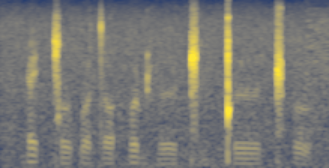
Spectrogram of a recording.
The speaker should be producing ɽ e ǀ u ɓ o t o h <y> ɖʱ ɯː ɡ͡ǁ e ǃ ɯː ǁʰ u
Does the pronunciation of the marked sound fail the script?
yes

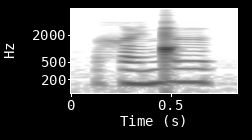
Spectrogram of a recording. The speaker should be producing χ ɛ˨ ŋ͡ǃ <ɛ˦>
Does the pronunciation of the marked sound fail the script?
yes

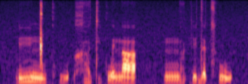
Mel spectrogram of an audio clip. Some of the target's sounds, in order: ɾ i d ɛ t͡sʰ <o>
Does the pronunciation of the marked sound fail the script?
yes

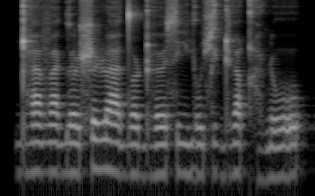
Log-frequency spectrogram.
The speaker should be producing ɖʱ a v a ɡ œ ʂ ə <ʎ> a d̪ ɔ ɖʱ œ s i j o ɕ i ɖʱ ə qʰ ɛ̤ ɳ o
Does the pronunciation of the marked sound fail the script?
yes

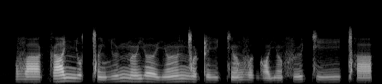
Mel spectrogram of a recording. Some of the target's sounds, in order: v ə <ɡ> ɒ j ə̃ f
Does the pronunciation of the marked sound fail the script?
no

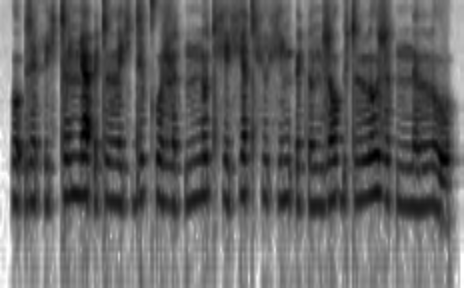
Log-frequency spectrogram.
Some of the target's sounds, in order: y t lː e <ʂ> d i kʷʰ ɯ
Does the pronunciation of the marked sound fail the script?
yes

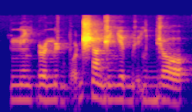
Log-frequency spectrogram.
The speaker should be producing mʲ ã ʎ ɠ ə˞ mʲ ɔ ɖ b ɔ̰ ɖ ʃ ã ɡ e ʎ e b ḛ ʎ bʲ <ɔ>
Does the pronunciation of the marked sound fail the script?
no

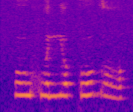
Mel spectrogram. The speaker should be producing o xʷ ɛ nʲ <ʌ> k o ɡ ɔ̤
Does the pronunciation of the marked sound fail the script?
yes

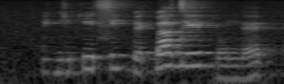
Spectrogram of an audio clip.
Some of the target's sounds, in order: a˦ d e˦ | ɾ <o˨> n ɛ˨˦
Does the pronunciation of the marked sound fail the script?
no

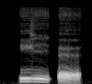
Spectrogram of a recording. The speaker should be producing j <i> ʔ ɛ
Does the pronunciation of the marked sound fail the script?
no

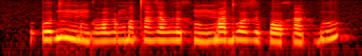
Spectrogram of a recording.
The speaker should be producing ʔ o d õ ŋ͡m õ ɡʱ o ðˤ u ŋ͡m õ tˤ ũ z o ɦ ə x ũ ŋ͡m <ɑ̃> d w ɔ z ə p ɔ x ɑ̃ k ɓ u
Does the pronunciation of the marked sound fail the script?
yes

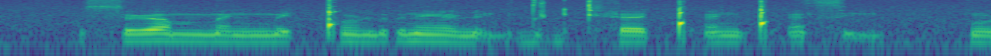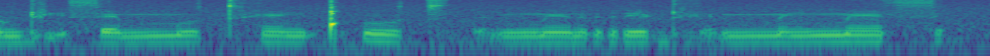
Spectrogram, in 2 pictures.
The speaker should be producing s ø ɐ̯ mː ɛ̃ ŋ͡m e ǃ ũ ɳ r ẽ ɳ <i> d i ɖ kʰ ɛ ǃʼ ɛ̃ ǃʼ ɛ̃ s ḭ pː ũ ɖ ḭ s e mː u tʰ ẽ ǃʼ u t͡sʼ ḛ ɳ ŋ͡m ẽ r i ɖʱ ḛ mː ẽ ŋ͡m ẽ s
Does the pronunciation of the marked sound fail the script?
yes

